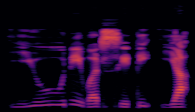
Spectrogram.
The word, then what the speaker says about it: university: So in university, what is the initial sound? Initial sound is ya, ya, university, ya plus u.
